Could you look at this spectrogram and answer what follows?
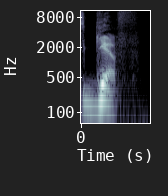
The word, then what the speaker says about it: GIF: The first word in GIF is graphic. You don't pronounce it draphic. So, thus, it's GIF.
